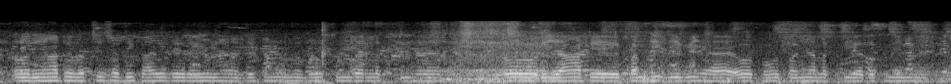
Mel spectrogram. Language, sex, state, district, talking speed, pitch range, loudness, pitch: Hindi, male, Bihar, Araria, 200 wpm, 160-170 Hz, -19 LUFS, 165 Hz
